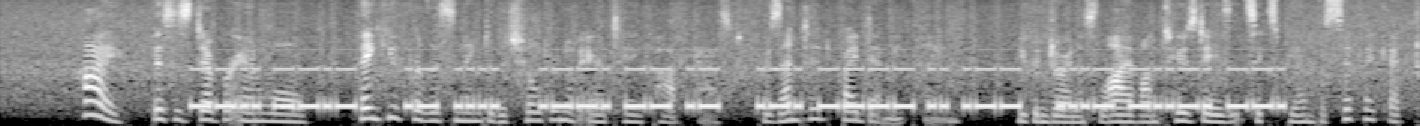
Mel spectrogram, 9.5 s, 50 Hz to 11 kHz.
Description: Morse code (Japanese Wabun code), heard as a keyed tone, hand-sent with a paddle, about 30 wpm, 580 Hz, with speech in English. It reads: フネ イヌ ツヨイ ナゴヤ クモリ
